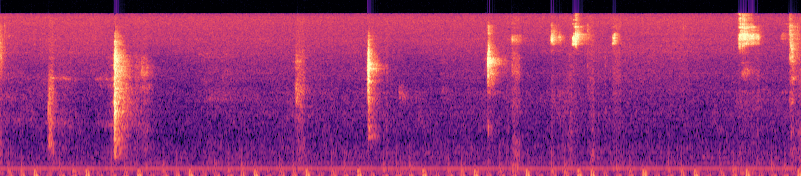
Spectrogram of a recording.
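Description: Laptop keyboard keystrokes, sparse and irregular single clicks a second or so apart, over a steady low hum.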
